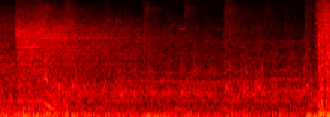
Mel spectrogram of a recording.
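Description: Sword skill attack effect: a sustained, noisy rush of swishing and crashing that ends in a brighter, sharper burst.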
